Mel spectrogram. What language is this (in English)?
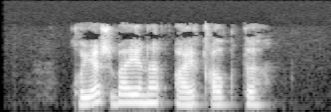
Bashkir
